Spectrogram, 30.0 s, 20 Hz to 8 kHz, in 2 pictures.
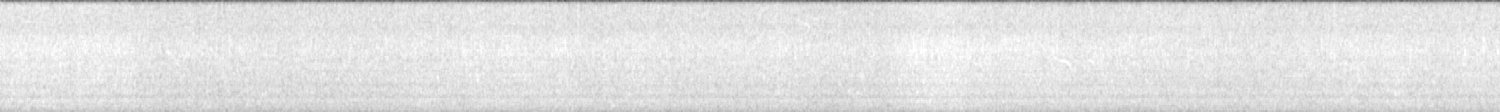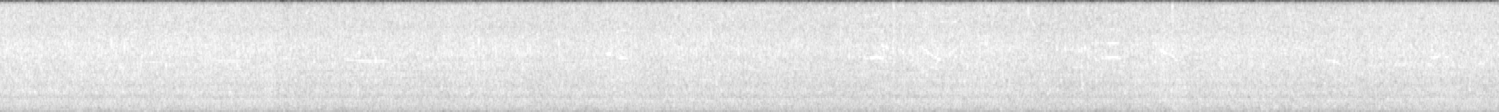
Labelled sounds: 17.1	17.4	Pacific white-sided dolphin, 3.6 to 3.7 kHz
18.5	18.9	Pacific white-sided dolphin, 3.5 to 3.8 kHz

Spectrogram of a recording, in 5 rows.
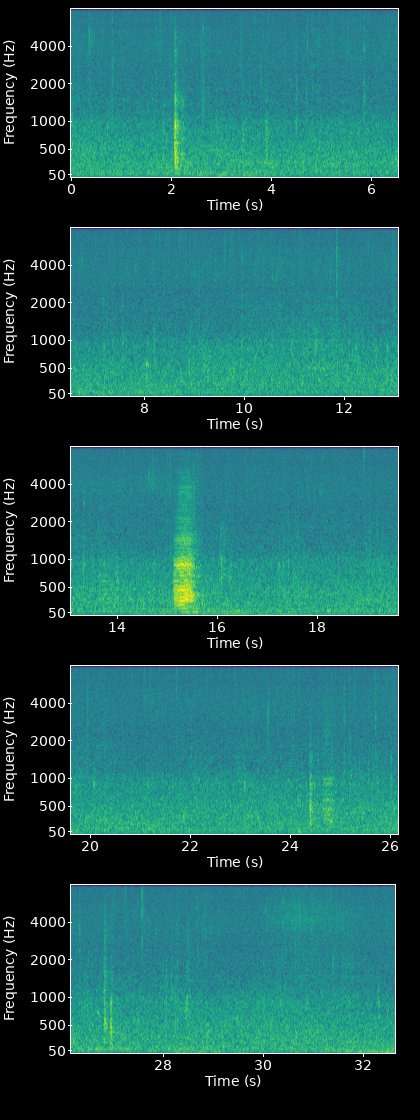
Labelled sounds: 15.2	15.6	croaking sound likely from a nearby submerged object, 0.84 to 0.97 kHz

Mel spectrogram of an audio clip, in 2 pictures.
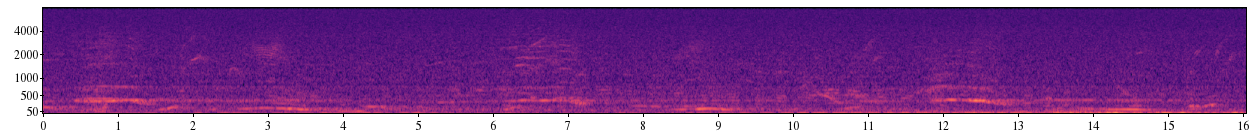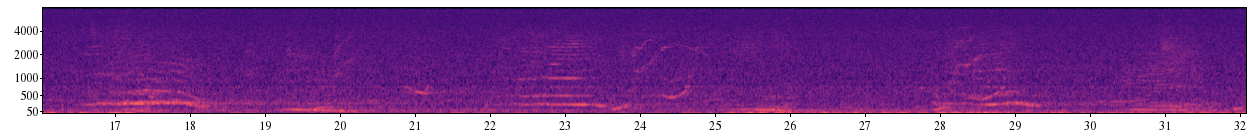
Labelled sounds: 2.8	3.1	humpback whale, 1.9 to 2.4 kHz
6.1	6.9	humpback whale, 1.8 to 3.4 kHz
16.6	16.9	humpback whale, 2.5 to 2.6 kHz
17.7	18.0	humpback whale, 1.3 to 1.6 kHz
22.7	23.3	humpback whale, 0.93 to 2.8 kHz
28.2	28.9	humpback whale, 1.1 to 1.6 kHz

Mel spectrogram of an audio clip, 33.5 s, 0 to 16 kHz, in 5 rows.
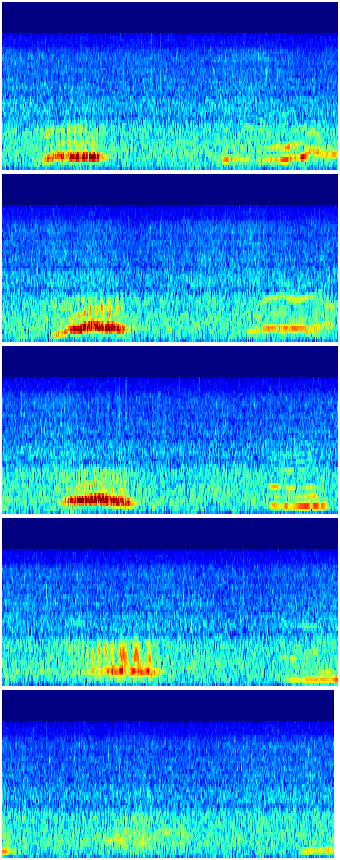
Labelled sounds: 6.1	6.4	humpback whale, 0.78 to 0.91 kHz
11.9	13.0	humpback whale, 0.88 to 1.1 kHz
22.1	22.3	humpback whale, 0.78 to 0.97 kHz

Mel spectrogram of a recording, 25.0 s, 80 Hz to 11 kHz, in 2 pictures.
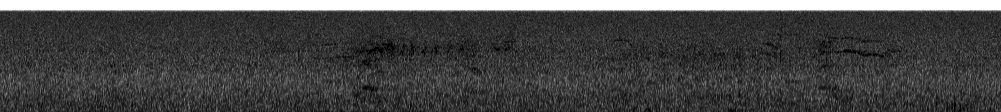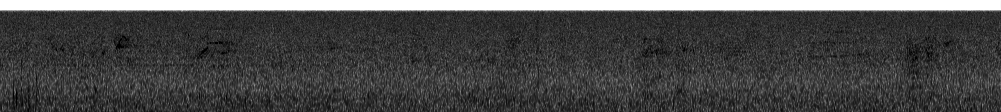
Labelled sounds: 3.7	6.6	killer whale, southern resident, 0.50 to 4.6 kHz
7.5	8.2	killer whale, 0.28 to 4.0 kHz
9.3	11.5	killer whale, 0.50 to 4.9 kHz
13.1	13.4	killer whale, 2.1 to 3.3 kHz
13.9	14.3	killer whale, 2.3 to 4.1 kHz
14.8	15.5	killer whale, 0.50 to 4.2 kHz
20.5	21.9	killer whale, 0.94 to 4.6 kHz
22.5	23.6	killer whale, southern resident, 0.55 to 4.3 kHz
23.8	24.9	killer whale, 0.39 to 4.4 kHz

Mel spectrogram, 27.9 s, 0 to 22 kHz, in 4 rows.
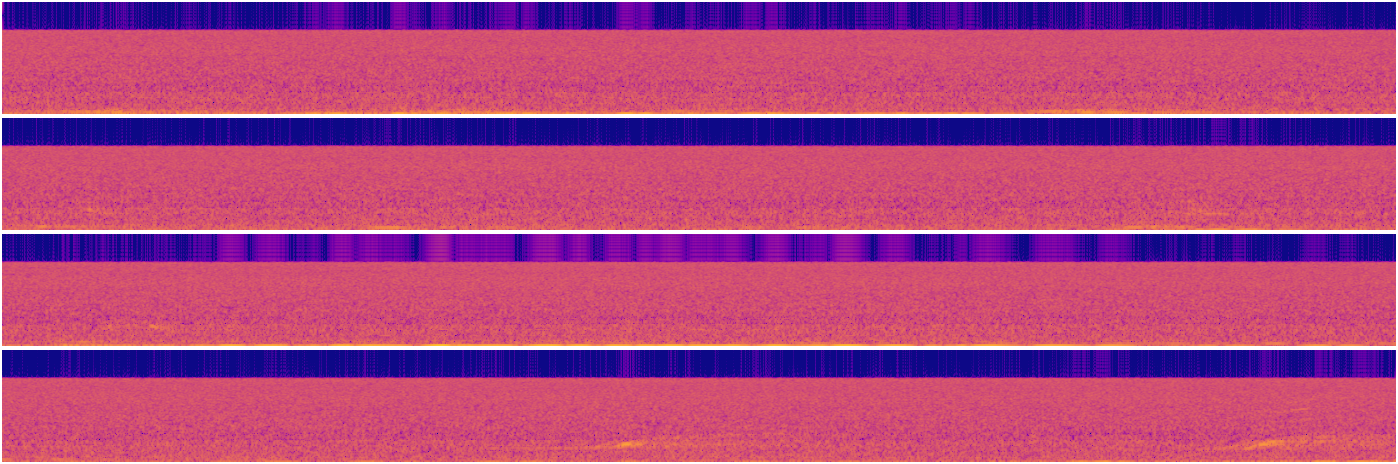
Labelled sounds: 27.2	27.6	humpback whale, 0.80 to 1.0 kHz

